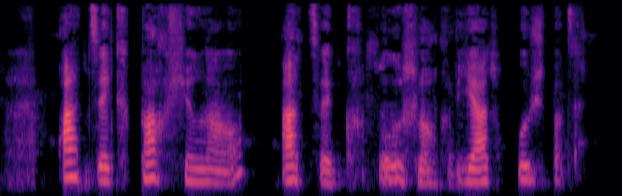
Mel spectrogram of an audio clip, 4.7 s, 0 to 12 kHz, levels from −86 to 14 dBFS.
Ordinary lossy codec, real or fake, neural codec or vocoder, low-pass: MP3, 64 kbps; fake; codec, 24 kHz, 0.9 kbps, WavTokenizer, medium speech release version 1; 10.8 kHz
